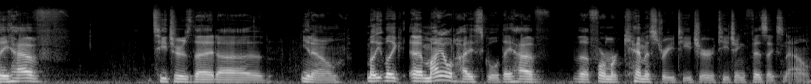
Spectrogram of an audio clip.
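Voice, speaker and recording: A man speaks at a medium pitch with an American accent and ordinary pitch variation. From US South (city). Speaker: streamer. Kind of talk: casual chat. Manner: rambling, filler-heavy.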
